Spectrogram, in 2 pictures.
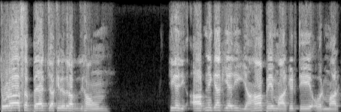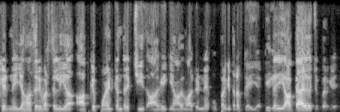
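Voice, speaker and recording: A man with a slightly hoarse voice from long talking, giving a casual, chatty trading lesson while walking through a chart on screen and checking in with the viewer often. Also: mid-range voice, level tone, normal speed. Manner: chatty, repeats checks like "okay ji" and "look". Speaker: trading instructor.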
